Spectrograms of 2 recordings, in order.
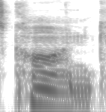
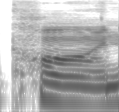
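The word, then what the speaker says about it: Kohn: I found out that there is a town named Con in Germany. And I found out there is a producer, a music producer from France called Con. spelled the same way, K-O-H-N-N.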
